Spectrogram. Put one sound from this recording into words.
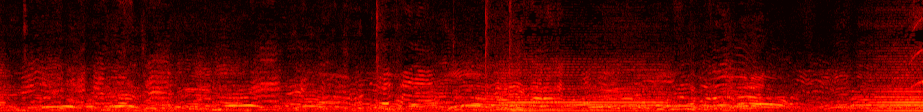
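A crowd chatters and calls out nearby.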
